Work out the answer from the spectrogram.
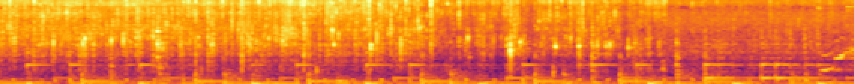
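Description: Marinated chicken drumsticks sizzling in hot oil in a skillet, with the clicks of metal tongs as the pieces are turned and lifted, over background music with a repeating bass line.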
